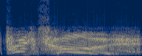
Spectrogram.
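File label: Korean bailout mood high, speech; War Thunder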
